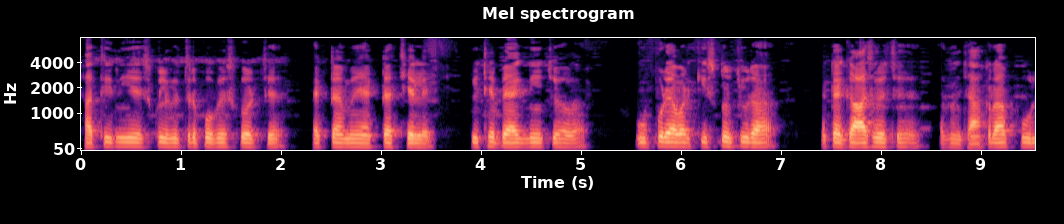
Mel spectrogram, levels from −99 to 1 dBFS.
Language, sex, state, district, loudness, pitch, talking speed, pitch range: Bengali, male, West Bengal, North 24 Parganas, -20 LUFS, 110 Hz, 155 wpm, 105-115 Hz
